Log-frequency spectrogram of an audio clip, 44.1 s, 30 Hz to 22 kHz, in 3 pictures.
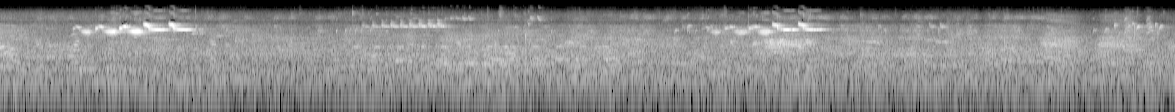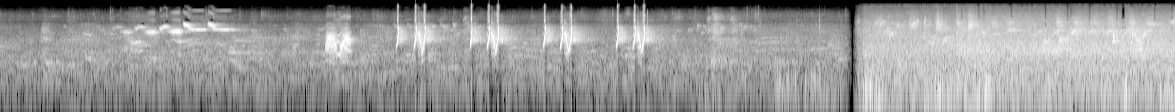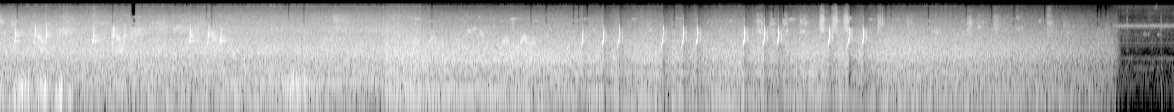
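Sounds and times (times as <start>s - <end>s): wind rushing: 25.4s - 43.3s
leaves rustling: 25.4s - 43.4s
quail chirping: 25.8s - 43.2s.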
